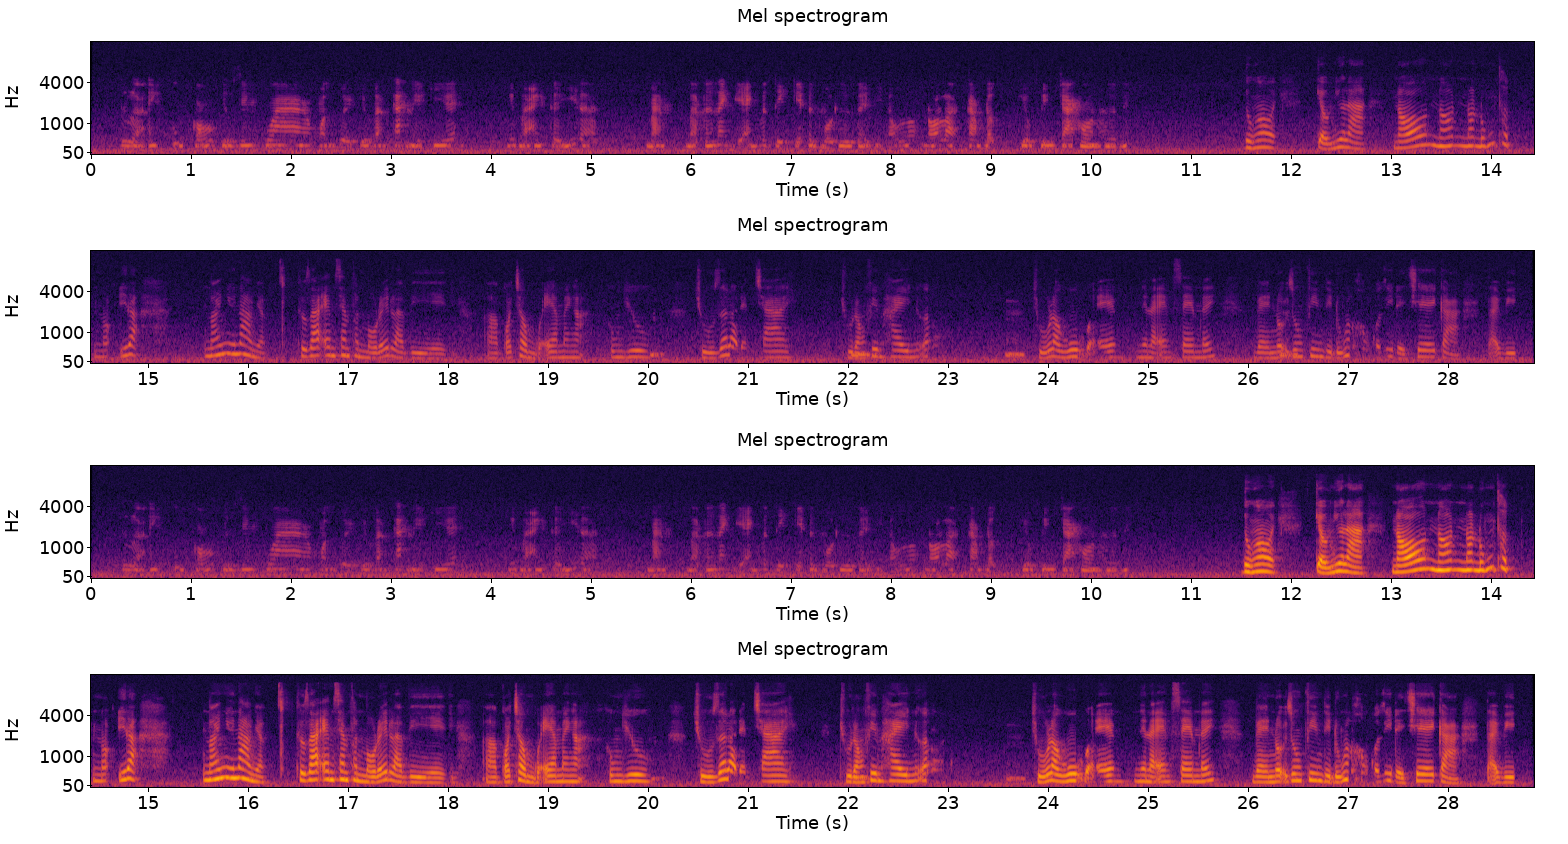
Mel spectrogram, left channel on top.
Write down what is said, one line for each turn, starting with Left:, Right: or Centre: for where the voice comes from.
Left: tức là anh cũng có kiểu xem qua mọi người kiểu đoạn cắt này kia ấy nhưng mà anh thấy là bản bản thân anh thì anh vẫn thích cái phần một hơn tại vì nó nó là cảm động kiểu tình cha con hơn ấy
Right: đúng rồi kiểu như là nó nó nó đúng thật nó ý là nói như nào nhỉ thực ra em xem phần một đấy là vì ờ, có chồng của em anh ạ Không Yoo
Left: ừ,
Right: chú rất là đẹp trai chú
Left: ừ,
Right: đóng phim hay nữa
Left: ừ,
Right: chú là gu của em nên là em xem đấy về nội
Left: ừ. ừ,
Right: dung phim thì đúng là không có gì để chê cả tại vì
